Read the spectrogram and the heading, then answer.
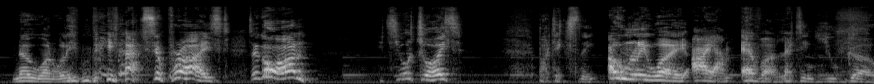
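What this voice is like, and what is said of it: Angry shouting. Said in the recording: “Stop shouting!”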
